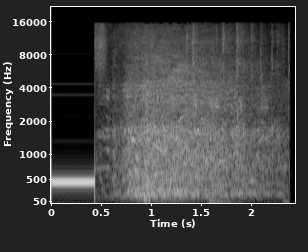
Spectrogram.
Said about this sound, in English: Transition noises.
